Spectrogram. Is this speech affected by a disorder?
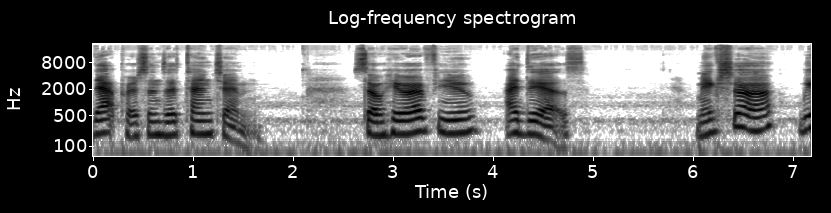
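Yes: bulbar ALS, bulbar onset.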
